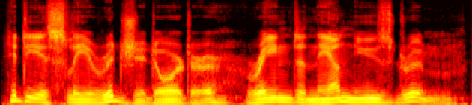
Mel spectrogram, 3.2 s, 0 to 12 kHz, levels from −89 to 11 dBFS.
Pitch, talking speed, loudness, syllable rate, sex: 105 Hz, 150 wpm, -15 LUFS, 5.0 syllables/s, male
